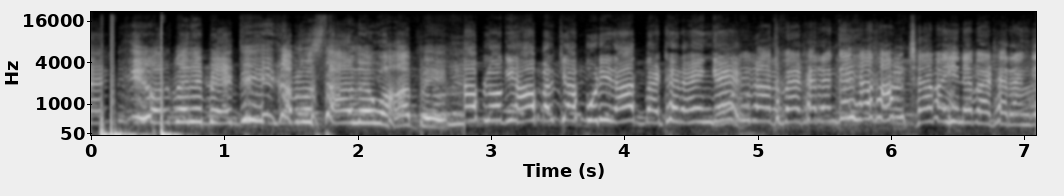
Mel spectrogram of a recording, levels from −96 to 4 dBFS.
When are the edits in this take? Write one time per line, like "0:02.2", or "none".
0:02.8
